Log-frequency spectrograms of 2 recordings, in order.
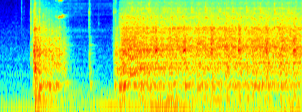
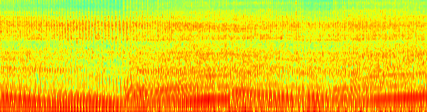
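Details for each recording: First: Small engine on a free trailer-mounted cherry picker man lift, kill wire cut, carburetor thought junk: cranking clicks, then it catches briefly into a rough uneven buzzing run; has spark and seems to have decent compression. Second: Small single-cylinder engine on a trailer-mounted cherry picker man lift, half throttle, water found in the oil and corroded intake: steady deep even beat, slight speed wander, no knocking or missing; runs amazingly well, normal running.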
